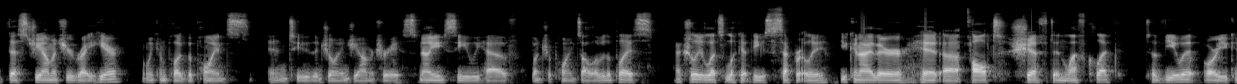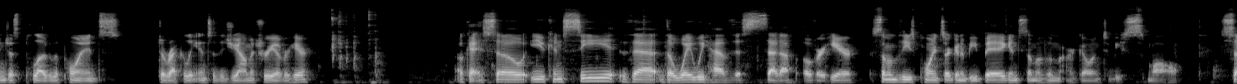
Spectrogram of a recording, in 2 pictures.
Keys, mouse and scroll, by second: 0.0-1.3 drag, 1.7-3.0 drag, 3.8 scroll up 1, 4.1 middle drag, 4.9 middle click, 5.9 middle click, 6.6 click, 6.6 scroll up 1, 6.8 middle click, 11.3 alt+shift+click, 13.3-13.7 drag, 15.6-16.6 drag, 15.6 middle click, 16.9-17.3 middle drag, 18.2-18.5 scroll up 1, 19.6 middle click, 20.3 middle click, 20.3-20.6 scroll up 2, 21.9 middle click, 22.5-22.8 shift+middle drag, 23.1-23.8 scroll down 2, 23.8 shift+middle click, 24.3 shift+middle click, 24.3 alt+shift+click, 24.3 scroll up 1.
